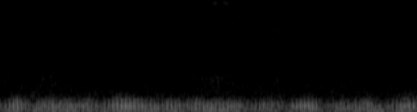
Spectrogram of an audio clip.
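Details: Cat purring contentedly in someone's arms, soft low rumbling pulses repeating in a steady rhythm, with a couple of faint high chirps in the background.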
